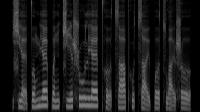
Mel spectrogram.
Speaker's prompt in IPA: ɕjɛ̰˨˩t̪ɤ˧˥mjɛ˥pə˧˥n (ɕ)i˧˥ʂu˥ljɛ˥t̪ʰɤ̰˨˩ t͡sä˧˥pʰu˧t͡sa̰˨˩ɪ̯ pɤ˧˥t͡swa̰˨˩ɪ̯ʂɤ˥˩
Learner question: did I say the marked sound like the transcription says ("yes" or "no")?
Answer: no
